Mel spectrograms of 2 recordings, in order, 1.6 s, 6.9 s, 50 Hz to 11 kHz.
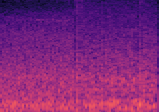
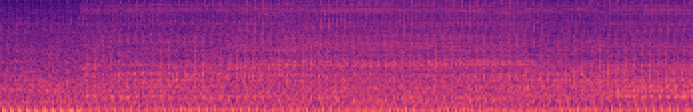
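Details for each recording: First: Yamaha Lander 250 single-cylinder at 10,000 km, after the faulty chain tensioner was replaced under warranty: even idle with a smooth low hum and no ticking or rattle. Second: Yamaha Lander 250 single-cylinder at 10,000 km, idling before repair: a busy metallic clatter over the exhaust beat, thought to be valves but actually a defective cam chain tensioner, replaced under warranty.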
